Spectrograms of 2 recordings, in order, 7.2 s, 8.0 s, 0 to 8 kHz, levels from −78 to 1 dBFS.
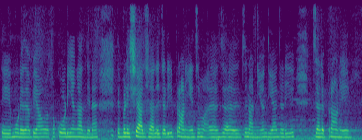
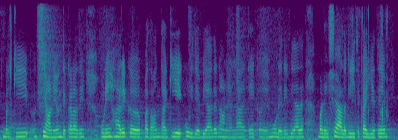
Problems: constant background noise, echo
